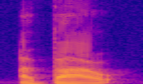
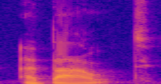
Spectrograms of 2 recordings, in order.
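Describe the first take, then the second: First: The final t is glottal. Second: The final t is released. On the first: "She said about" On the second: "instead of about"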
